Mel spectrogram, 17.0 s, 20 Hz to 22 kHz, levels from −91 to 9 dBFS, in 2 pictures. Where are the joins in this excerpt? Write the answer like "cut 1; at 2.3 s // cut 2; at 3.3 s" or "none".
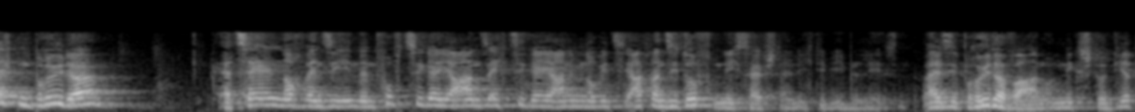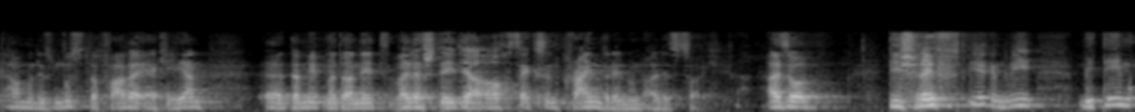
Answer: cut 1; at 6.9 s // cut 2; at 14.2 s // cut 3; at 15.8 s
